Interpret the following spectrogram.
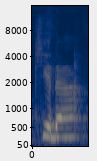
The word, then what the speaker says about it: Kidda: Lloyd Beaton of Kidda Tours and More.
